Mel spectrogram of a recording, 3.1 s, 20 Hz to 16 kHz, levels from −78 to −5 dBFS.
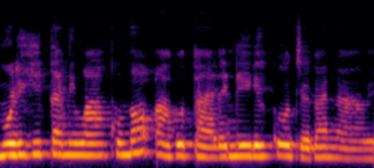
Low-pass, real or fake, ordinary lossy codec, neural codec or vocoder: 14.4 kHz; fake; none; codec, 32 kHz, 1.9 kbps, SNAC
